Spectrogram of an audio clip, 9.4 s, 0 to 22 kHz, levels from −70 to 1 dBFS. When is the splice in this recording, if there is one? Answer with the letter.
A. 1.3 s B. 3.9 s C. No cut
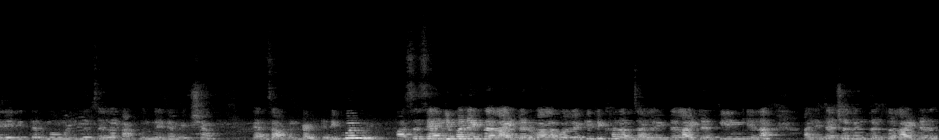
B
